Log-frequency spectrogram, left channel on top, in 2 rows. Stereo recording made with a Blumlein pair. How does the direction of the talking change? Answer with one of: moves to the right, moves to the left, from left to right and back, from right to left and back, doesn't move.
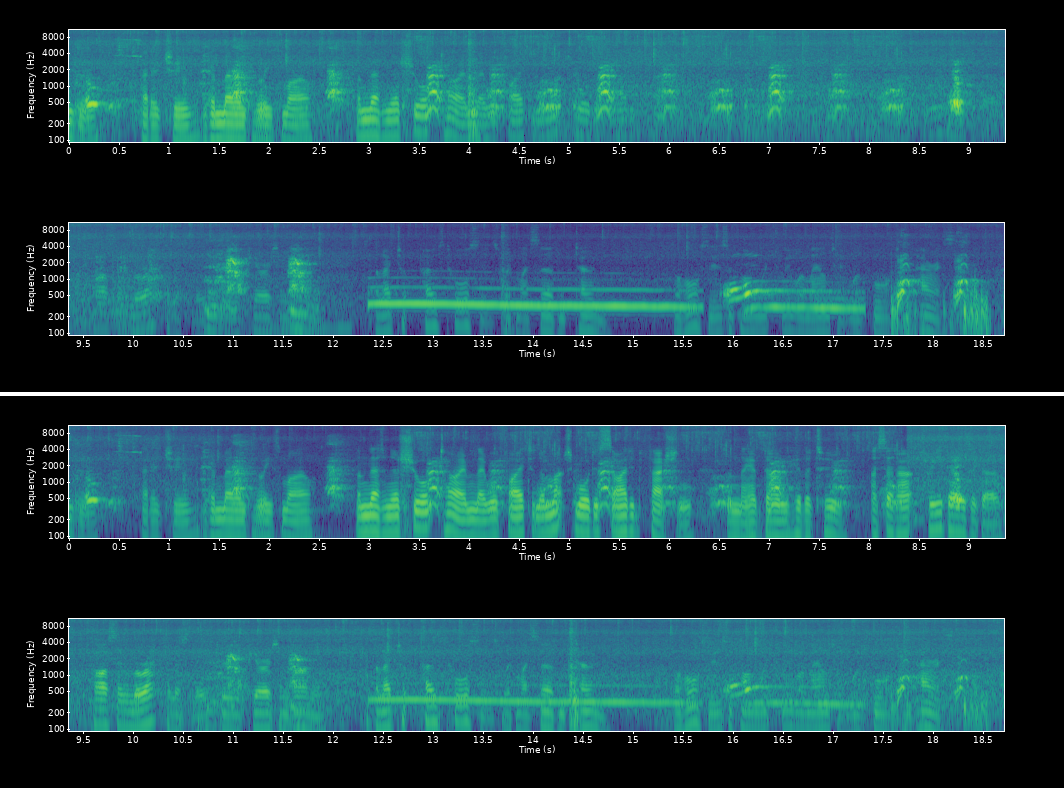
moves to the right.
